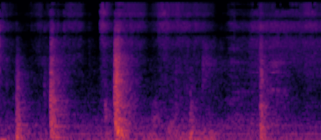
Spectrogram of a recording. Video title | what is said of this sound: Cooking from the pantry- English muffin bread | tap on it to see if it sounds Hollow so that's the sound you're looking for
